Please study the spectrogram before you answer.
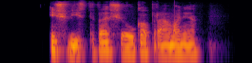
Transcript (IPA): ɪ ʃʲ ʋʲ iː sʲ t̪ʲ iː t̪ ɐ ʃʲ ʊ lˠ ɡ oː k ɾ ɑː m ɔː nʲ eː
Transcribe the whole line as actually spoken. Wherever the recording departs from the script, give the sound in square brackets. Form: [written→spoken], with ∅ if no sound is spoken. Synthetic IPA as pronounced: ɪ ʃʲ ʋʲ iː sʲ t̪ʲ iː t̪ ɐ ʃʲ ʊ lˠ [ɡ→k] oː [k→p] ɾ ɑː m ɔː nʲ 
